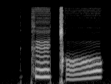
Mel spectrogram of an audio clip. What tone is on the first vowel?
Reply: high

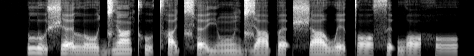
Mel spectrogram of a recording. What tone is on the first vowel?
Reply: falling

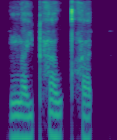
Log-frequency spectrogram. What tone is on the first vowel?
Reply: low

